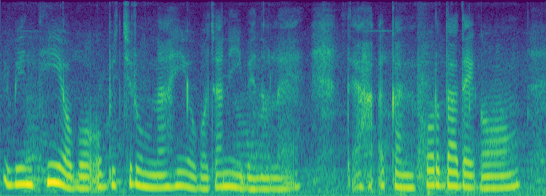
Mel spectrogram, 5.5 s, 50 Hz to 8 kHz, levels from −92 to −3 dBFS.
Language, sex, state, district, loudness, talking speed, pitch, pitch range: Chakma, female, Tripura, Dhalai, -16 LUFS, 155 wpm, 195 Hz, 175-220 Hz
